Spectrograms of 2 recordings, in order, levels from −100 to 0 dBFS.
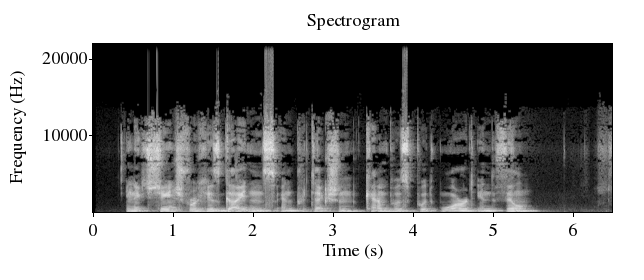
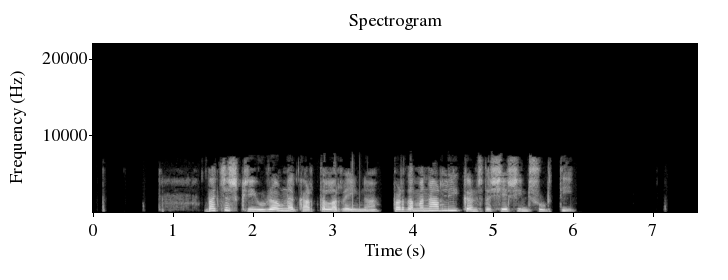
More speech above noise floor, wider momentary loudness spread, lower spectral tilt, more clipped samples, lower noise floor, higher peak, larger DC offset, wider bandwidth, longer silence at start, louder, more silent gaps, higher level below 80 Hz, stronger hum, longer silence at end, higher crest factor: first, 39 dB vs 32 dB; about the same, 11 LU vs 10 LU; second, -2 dB/octave vs -4 dB/octave; first, 0.1% vs under 0.1%; first, -55 dBFS vs -50 dBFS; about the same, 0 dBFS vs -2 dBFS; neither; first, over 20 kHz vs 7.6 kHz; second, 0.4 s vs 1.4 s; first, -13 LUFS vs -19 LUFS; second, none vs 3.60-3.75 s, 5.74-5.82 s; first, -54 dBFS vs -60 dBFS; neither; second, 0 s vs 1.55 s; about the same, 16 dB vs 18 dB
